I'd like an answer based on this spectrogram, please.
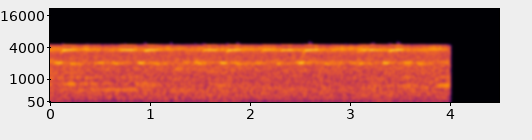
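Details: Lesser Antillean whistling frogs (Eleutherodactylus johnstonei) at night at the Divi Southwinds in Barbados give short, high, clear whistles, repeated from many callers in a steady chorus.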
